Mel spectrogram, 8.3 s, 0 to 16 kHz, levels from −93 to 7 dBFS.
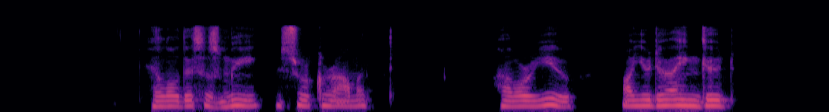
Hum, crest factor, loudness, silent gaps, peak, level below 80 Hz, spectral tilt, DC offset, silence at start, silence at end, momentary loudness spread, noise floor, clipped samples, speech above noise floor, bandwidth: none; 18 dB; -41 LUFS; 4.33-4.37 s, 4.54-4.85 s; -26 dBFS; -78 dBFS; -6 dB/octave; under 0.1%; 1.5 s; 0.95 s; 11 LU; under -90 dBFS; under 0.1%; over 50 dB; 7.2 kHz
